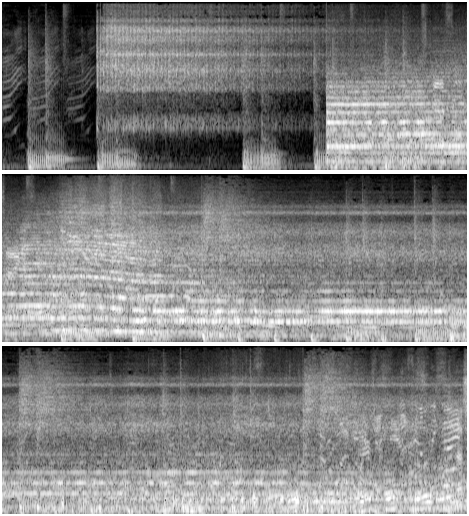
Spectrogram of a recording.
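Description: Guitar music for the first few seconds, then a snowmobile engine running hard at high revs as the sled skims across open water, its pitch sliding down as it passes.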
